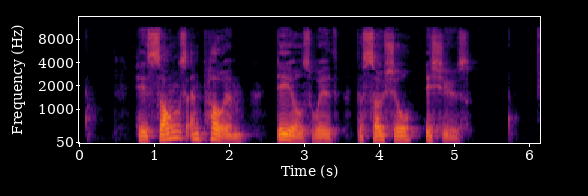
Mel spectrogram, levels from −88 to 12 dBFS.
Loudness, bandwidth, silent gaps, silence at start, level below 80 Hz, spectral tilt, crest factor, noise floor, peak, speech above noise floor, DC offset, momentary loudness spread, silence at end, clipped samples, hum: -24 LUFS; 11.5 kHz; none; 0.75 s; -60 dBFS; -5 dB/octave; 22 dB; -69 dBFS; -4 dBFS; 45 dB; under 0.1%; 16 LU; 1 s; under 0.1%; none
